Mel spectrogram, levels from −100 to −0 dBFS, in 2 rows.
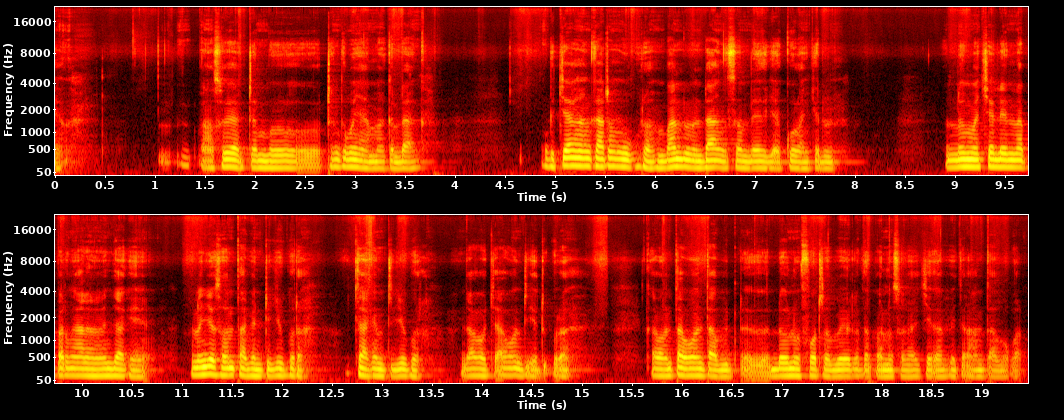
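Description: No audible technical faults.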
